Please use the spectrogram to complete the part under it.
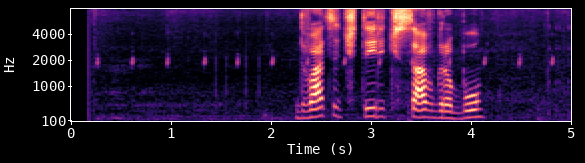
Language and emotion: Russian, neutral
